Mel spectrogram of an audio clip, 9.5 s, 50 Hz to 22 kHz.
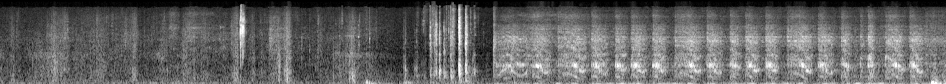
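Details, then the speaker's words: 2003 Isuzu Rodeo, crank-no-start in the rain after owner tried alternative fuel: steady rhythmic cranking with faint whine, about three pulses a second, never catches; it almost starts on brake cleaner, so fuel delivery suspected, injector pulse to be checked. "oh my word okay it's definitely a no start"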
